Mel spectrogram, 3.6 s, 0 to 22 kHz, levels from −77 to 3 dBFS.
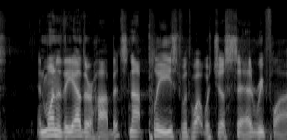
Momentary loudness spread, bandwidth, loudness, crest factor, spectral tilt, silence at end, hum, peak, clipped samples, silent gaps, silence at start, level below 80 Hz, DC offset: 8 LU; 17 kHz; -28 LUFS; 18 dB; -3.5 dB/octave; 0 s; none; -10 dBFS; under 0.1%; none; 0 s; -66 dBFS; under 0.1%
